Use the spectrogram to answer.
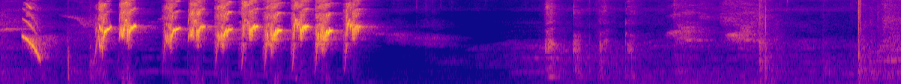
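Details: Chatty song of a Javan myna, used to prompt reluctant mynas to sing: a sharp downslurred whistle, then about nine quick ringing notes repeated in a steady burst, a pause, and softer scattered chatter.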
